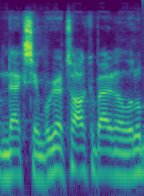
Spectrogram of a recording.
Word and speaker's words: NXIVM: it I just don't I forget how to pronounce it but it's called Nexium we're going to talk about it a little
